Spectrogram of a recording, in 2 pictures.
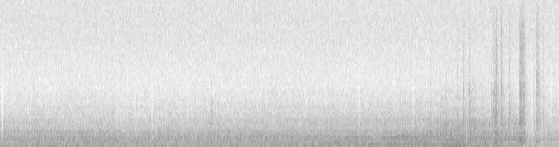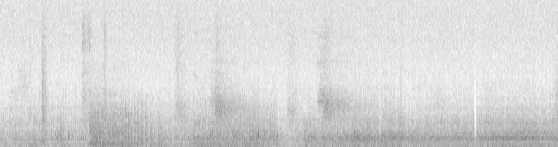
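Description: A heavy truck engine rumbles and growls close by.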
